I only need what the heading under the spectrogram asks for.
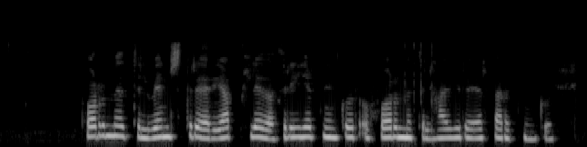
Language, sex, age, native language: Icelandic, female, 30-39, Icelandic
